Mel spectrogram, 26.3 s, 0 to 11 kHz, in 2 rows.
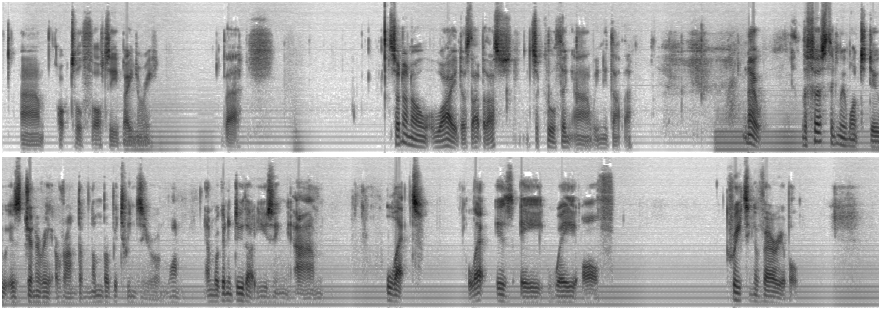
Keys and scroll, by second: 8.2 typing.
